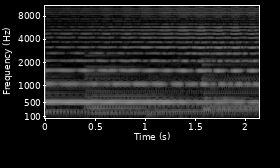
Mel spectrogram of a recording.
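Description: Classical music: a Steinway grand piano plays changing chords beneath a soloist holding one long, unfading melody note.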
